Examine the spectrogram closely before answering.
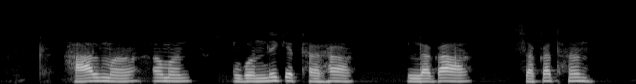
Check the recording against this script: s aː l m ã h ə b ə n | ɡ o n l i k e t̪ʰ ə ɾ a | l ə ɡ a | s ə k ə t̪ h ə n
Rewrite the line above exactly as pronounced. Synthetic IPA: h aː l m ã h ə m ə n | ɡ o n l i k e t̪ʰ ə ɾ a | l ə ɡ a | s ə k ə t̪ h ə n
